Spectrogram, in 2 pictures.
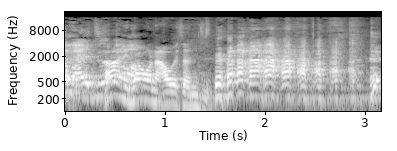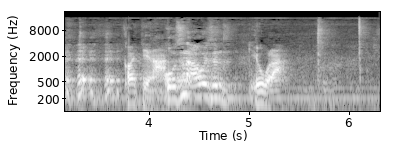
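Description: A young woman laughs and talks close to a microphone.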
